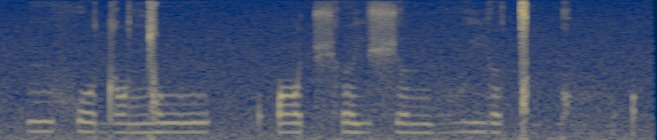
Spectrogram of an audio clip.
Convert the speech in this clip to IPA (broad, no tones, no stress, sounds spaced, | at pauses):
ɨ f o d ɔ ŋ͡ǀ u | ʔ ɔ t͡ʃʰ ə j ʃ ə ŋ o̤ j ə ǀ i̤ ɡ ɔ̤ ʔ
